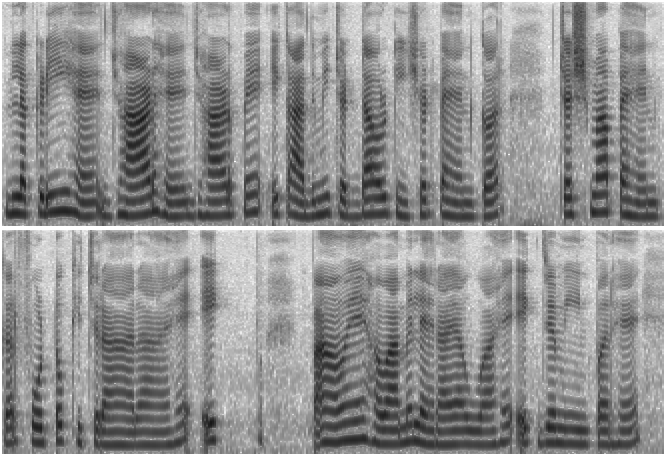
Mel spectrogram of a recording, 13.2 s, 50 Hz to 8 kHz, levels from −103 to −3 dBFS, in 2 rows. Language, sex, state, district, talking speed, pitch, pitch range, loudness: Hindi, female, Bihar, Samastipur, 150 wpm, 195 Hz, 180-215 Hz, -21 LUFS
